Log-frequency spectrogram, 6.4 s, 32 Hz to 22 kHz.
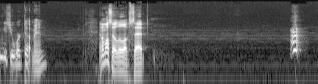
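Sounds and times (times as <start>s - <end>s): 
speech: 0.1s - 1.0s, 2.0s - 3.1s
dog barking indoors: 5.8s - 6.2s.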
